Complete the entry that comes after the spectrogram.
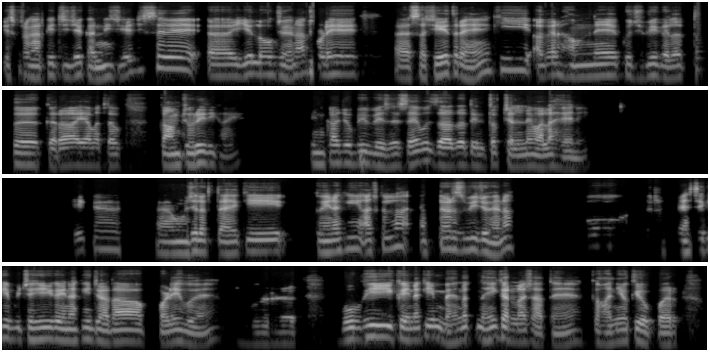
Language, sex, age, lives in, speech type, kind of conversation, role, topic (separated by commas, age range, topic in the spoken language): Hindi, male, 20-24, India, conversation, unstructured, none, आपके अनुसार बॉलीवुड में अच्छी कहानियों की कमी क्यों है?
